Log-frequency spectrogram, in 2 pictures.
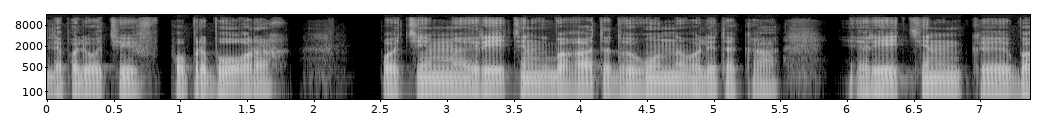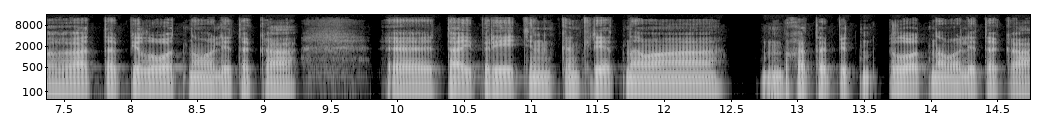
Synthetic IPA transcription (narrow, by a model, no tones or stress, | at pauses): d̪lʲɐpɐlʲotʲɪfpopɾʲɪboɾɐx | pot̪ʲimɾʲejtʲɪnkbɐɣat̪ɐd̪vɨɣunːəvɐlʲɪt̪ɐka | ɾʲejtʲɪnkbɐɣat̪ɐpʲɪlˠot̪nɐvɐlʲɪt̪ɐka | t̪ajpɾʲetʲɪnkːɐnkɾʲet̪nəvɐ | bɐɣat̪ɐp̪ʲpʲɪlˠot̪nɐvɐlʲɪt̪ɐka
